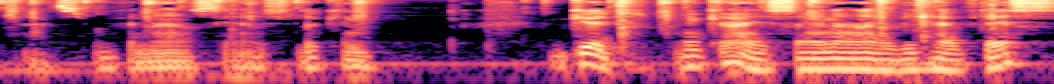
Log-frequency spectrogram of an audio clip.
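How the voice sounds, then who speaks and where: A man with a very deep, low pitch and vocal fry talks at a moderate pace with lively intonation and long, frequent pauses. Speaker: 3D modeling tutorial creator. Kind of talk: tutorial. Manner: casual with frequent um fillers.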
